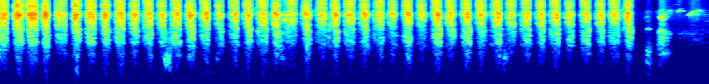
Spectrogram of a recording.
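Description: A hand saw, its blade somewhat dull, cuts through a tree trunk near coconut palms in steady back-and-forth rasping strokes, each stroke close and distinct, until the sawing stops and a few faint knocks follow.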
